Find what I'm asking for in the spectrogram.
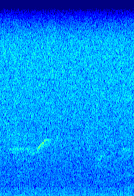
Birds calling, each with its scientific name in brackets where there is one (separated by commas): Eastern Wood-Pewee (Contopus virens)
